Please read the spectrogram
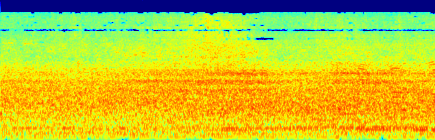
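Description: Steady road-traffic noise: a continuous low vehicle rumble and hum with no distinct events.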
